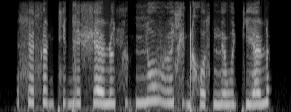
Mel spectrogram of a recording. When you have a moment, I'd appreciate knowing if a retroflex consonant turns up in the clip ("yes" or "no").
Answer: yes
